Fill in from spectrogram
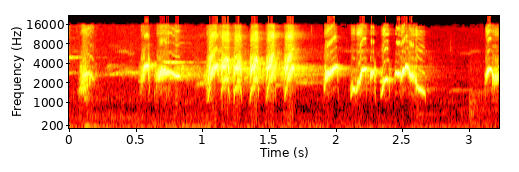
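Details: Morning song of a red-whiskered bulbul in the double-twist voice style, a 2022 lure recording used to train other birds: rapid chattering bursts of clear whistled notes, then twisting up-and-down slurs, a brief pause and a final short whistle.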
